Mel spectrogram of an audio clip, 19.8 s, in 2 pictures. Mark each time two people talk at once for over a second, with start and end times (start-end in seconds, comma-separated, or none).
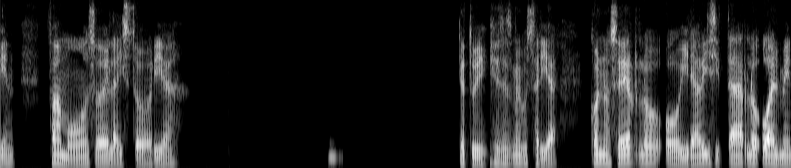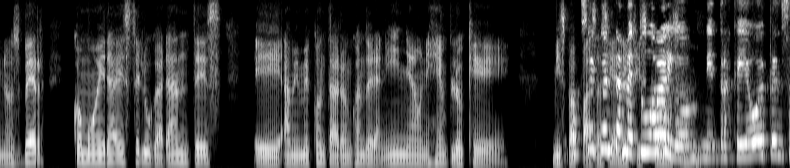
17.0-18.5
